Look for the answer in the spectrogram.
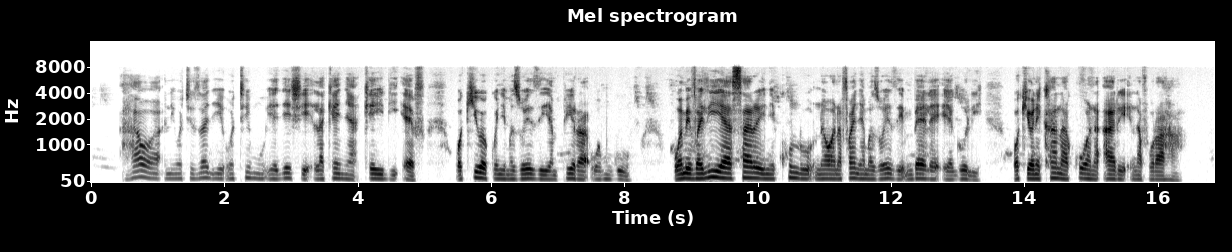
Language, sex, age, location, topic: Swahili, male, 36-49, Wajir, government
